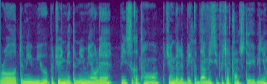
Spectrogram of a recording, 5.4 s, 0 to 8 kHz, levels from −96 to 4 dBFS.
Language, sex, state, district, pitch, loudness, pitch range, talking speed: Rengma, male, Nagaland, Kohima, 130 Hz, -15 LUFS, 125-140 Hz, 280 wpm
